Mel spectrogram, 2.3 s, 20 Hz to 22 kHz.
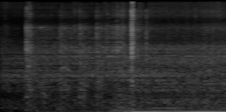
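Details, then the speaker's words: Ford Escape 1.6L turbo with 6F35 transmission, first start after engine and transmission replacement: a short crank, then it catches quickly and settles into a steady low rumble; a transmission fault code appeared right after. "wow it cranked up quicker than I thought it would"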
